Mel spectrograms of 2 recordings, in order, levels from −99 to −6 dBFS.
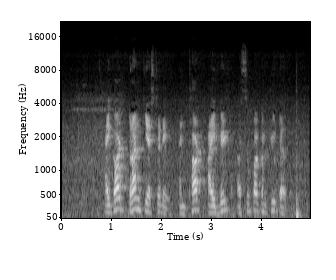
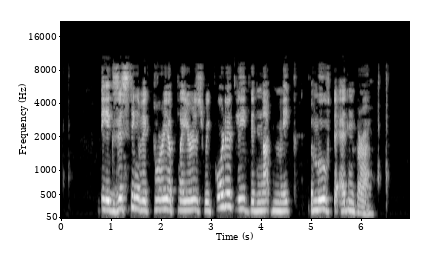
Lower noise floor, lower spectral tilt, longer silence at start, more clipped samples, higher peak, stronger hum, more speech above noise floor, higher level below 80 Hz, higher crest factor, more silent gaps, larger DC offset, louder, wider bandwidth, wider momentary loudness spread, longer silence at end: second, -52 dBFS vs -88 dBFS; first, -6.5 dB/octave vs -3.5 dB/octave; second, 0.45 s vs 0.8 s; neither; second, -10 dBFS vs -4 dBFS; neither; second, 23 dB vs 67 dB; first, -52 dBFS vs -68 dBFS; about the same, 20 dB vs 18 dB; neither; neither; second, -28 LUFS vs -21 LUFS; first, 11.5 kHz vs 9.6 kHz; first, 16 LU vs 8 LU; second, 0.15 s vs 0.75 s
